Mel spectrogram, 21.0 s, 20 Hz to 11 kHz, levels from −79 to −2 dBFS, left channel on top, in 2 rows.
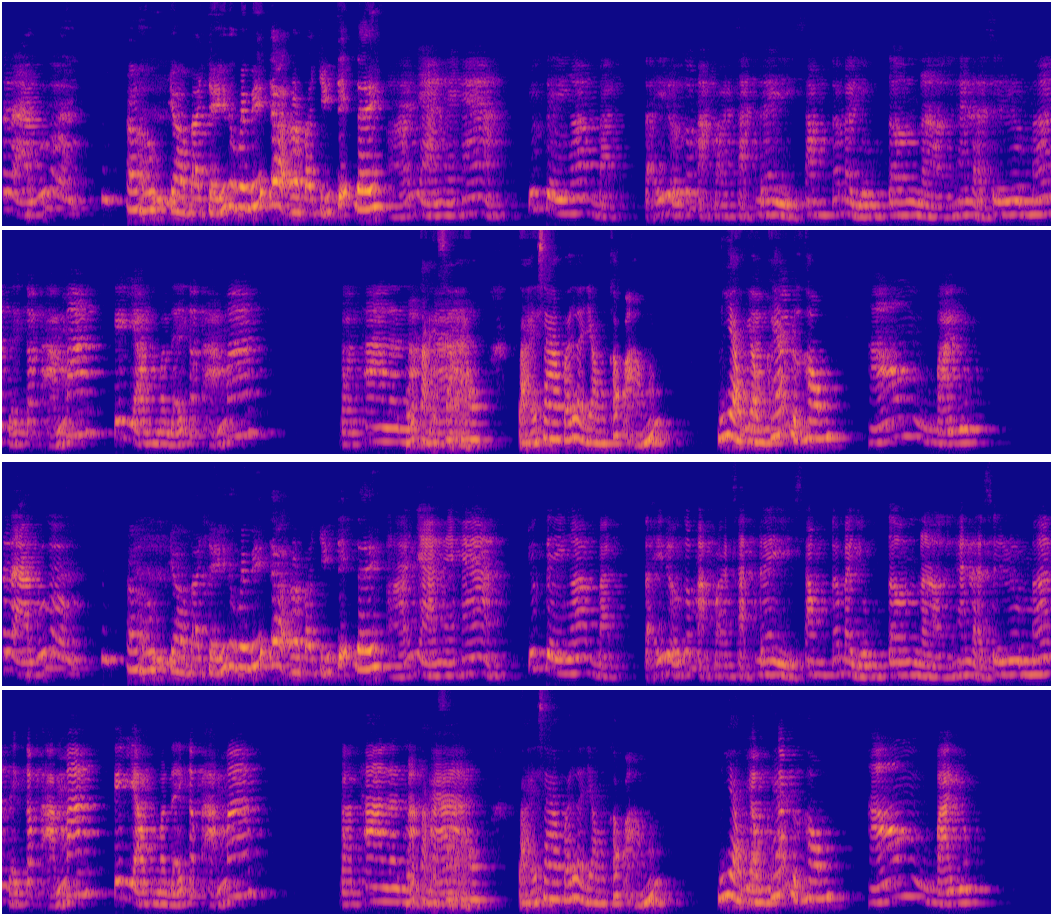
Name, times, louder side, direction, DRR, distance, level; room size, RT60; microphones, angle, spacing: voice 1, 0.0-1.1 1.3-1.5 1.8-1.9 2.2-2.3 3.9-4.9 5.3-6.1 6.4-13.0 13.9-15.2 17.9-18.3 19.1-20.1, right 2 dB, 55° right, 5.3 m, -32 dB
voice 2, 1.2-3.9 14.5-15.3 15.6-17.2 17.6-18.9, left 3 dB, 45° left, 0.9 m, -27 dB
15.0 x 12.5 x 5.6 m
head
